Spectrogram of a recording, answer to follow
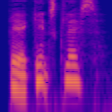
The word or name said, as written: REAGENSGLAS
